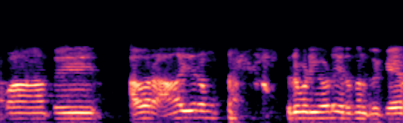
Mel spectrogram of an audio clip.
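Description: Only speech: a man giving a religious discourse in Tamil, in short phrases with brief pauses.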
